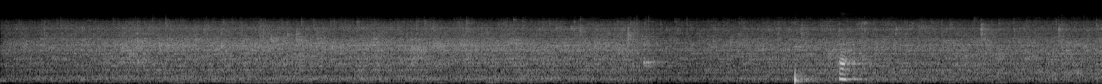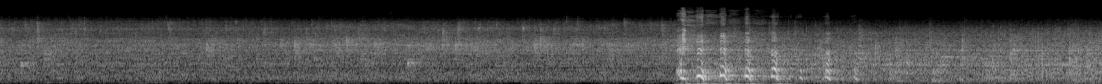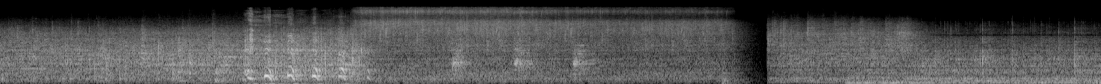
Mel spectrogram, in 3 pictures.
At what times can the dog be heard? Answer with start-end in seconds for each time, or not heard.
26.5-28.1.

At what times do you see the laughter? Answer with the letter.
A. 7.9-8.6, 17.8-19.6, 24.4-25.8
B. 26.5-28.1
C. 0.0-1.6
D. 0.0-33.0
A.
